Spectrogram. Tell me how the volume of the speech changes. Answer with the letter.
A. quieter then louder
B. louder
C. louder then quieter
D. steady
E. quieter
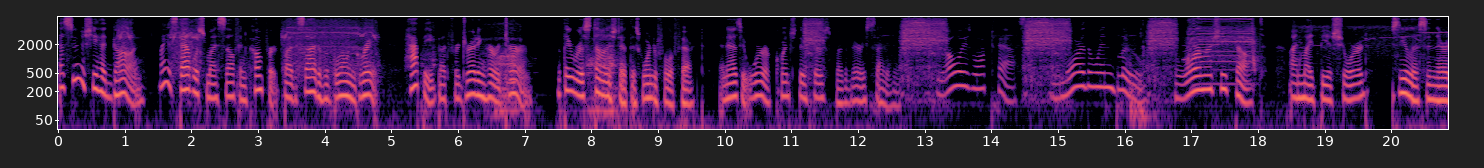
A.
